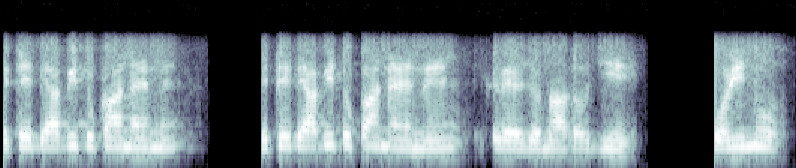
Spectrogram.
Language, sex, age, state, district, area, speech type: Sindhi, male, 60+, Maharashtra, Thane, urban, conversation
